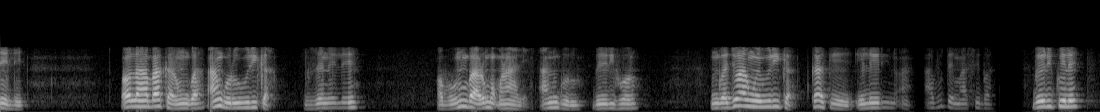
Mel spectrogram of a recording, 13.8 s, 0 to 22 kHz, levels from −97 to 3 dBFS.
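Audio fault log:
2.89–4.44 s and 10.60–12.95 s, loudspeaker feedback squeal: first after "ba karu nkwa", a pure 4.7 kHz tone swells over about a second and a half (later, under half a second) to roughly 10 dB above speech, as the microphone–speaker loop gain exceeds one there. On a spectrogram it is a brightening horizontal line, and on the waveform a ballooning envelope.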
